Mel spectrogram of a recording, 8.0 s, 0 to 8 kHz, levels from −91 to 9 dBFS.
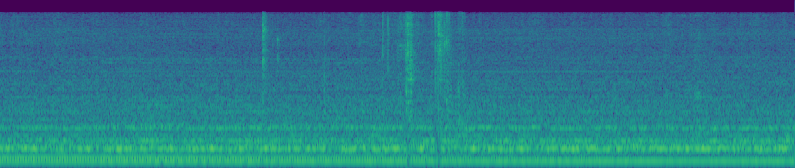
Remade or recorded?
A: recorded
